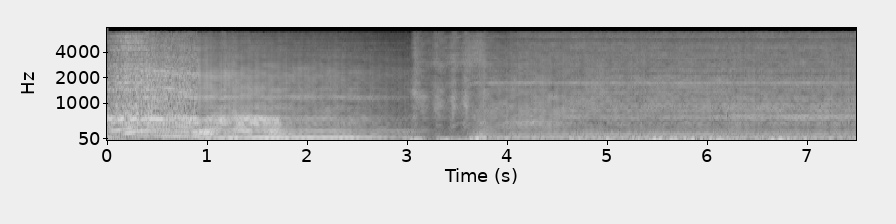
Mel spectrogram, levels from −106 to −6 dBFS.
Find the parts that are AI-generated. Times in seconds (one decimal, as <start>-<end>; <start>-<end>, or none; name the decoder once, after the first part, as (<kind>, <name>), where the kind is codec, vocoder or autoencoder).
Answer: 0.9-7.5 (vocoder, Vocos)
